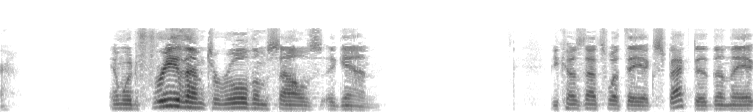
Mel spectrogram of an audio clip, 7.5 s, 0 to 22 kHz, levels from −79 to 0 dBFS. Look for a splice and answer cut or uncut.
uncut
